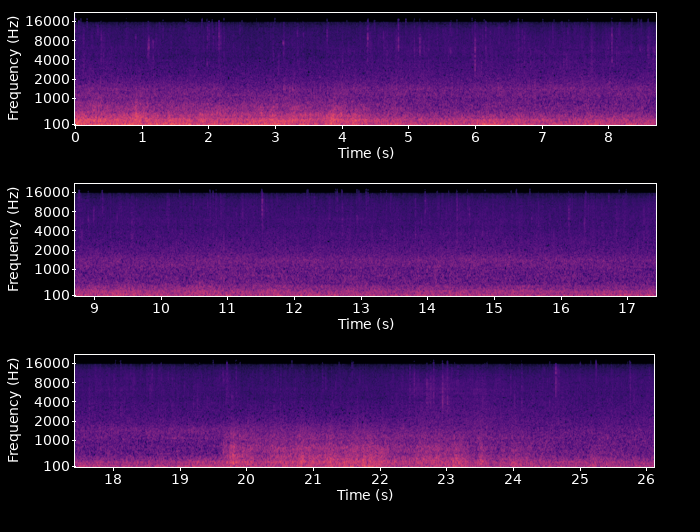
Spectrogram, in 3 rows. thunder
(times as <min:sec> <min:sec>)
0:19.6 0:24.6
